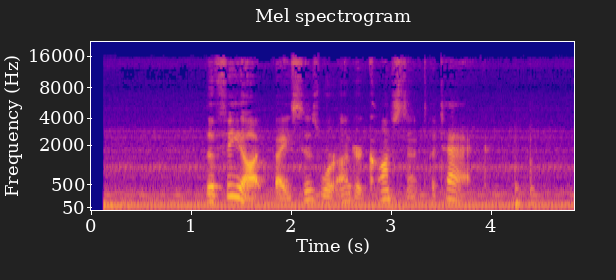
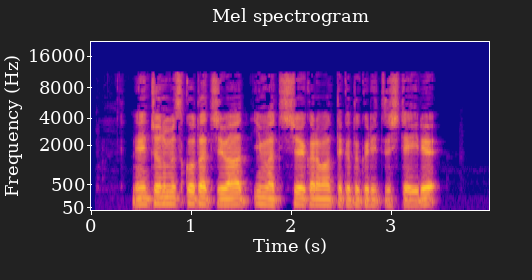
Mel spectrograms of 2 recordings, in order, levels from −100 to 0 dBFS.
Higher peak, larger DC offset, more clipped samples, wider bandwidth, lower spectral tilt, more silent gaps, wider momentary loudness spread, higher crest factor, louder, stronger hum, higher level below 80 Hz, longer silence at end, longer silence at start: about the same, -4 dBFS vs -6 dBFS; neither; neither; first, 16.5 kHz vs 11.5 kHz; first, -6.5 dB/octave vs -4.5 dB/octave; neither; first, 20 LU vs 7 LU; about the same, 22 dB vs 18 dB; about the same, -24 LUFS vs -22 LUFS; neither; first, -42 dBFS vs -52 dBFS; second, 0 s vs 0.55 s; second, 0.15 s vs 0.4 s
